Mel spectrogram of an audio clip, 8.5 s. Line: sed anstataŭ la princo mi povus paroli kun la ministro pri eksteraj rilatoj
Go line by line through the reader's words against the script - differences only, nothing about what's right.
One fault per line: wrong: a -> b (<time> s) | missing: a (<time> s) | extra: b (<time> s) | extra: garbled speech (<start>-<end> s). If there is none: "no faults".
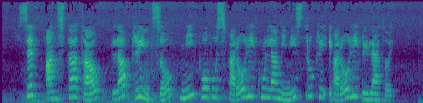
wrong: eksteraj -> paroli (6.7 s)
